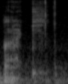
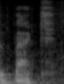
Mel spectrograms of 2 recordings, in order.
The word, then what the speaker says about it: Bach: Et puis, parfois, il y a aussi pour certains prénoms, comme Chloé, ou le nom de famille d'un grand musicien, Bach.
